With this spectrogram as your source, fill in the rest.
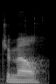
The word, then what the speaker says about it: Jamel: Is it Jamal or is it Jamel? Jamel.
